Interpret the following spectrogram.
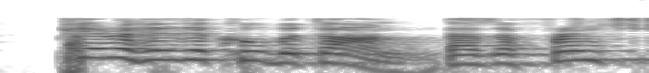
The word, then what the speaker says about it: Pierre de Coubertin: de Coubertin in English it's a French name it was the founder of modern Olympics Pierre de Coubertin it's the English pronunciation of the French name but the real French pronunciation goes like this para hill de Coubertin pirahã kubaton does a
